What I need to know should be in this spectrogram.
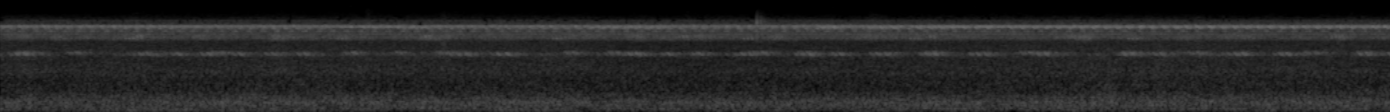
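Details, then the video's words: Crickets and other insects calling in a jungle swamp on a rainy night somewhere in India; a continuous shrill high trill runs throughout, layered with a lower pulsing chirp in short bursts over soft steady rain patter. "Sleeping Night in Jungle - Cricket & Swamp! Forest Sound"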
